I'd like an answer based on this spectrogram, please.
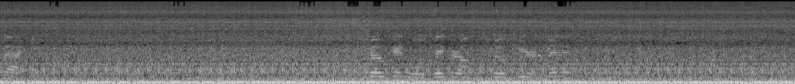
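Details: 1977 GMC Sierra Grande, small-block Chevy 350 V8, after valve adjustment with valve covers refitted and a vacuum gauge fitted: steady, even idle with a smooth low rumble and no ticks or misses. Idle is normal.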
